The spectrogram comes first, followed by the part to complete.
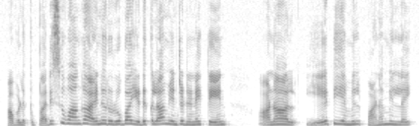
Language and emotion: Tamil, sad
